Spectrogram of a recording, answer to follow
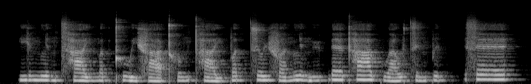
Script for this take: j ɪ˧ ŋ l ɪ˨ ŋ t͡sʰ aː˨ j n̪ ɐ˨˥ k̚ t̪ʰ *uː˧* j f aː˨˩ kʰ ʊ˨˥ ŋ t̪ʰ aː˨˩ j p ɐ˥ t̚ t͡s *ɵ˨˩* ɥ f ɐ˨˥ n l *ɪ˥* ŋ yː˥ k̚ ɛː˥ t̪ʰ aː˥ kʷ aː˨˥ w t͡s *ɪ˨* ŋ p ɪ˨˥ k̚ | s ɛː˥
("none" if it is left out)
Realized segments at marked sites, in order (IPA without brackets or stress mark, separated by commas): uː˨˩, ɵ˧, ɪ˨, ɪ˨˥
